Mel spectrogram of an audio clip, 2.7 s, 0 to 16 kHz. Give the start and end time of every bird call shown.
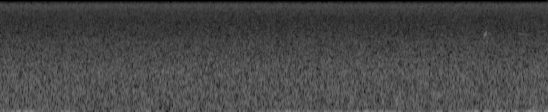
[2.30, 2.70] Rock Wren (Salpinctes obsoletus)

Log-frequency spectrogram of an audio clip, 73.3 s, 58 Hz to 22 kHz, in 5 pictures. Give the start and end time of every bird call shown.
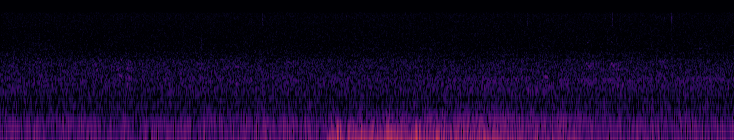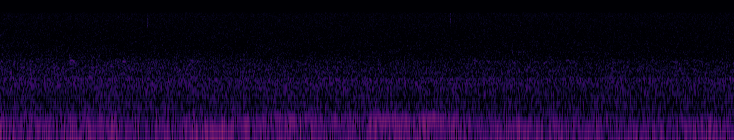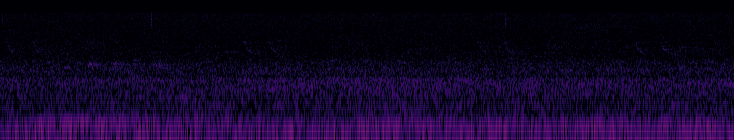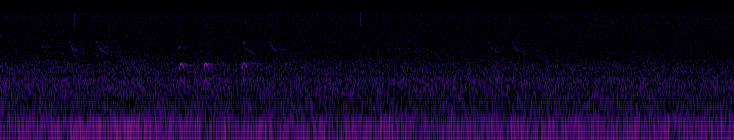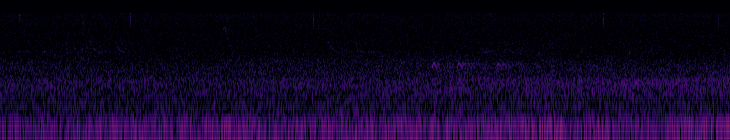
[0.00, 5.21] Canada Goose (Branta canadensis)
[11.51, 12.61] American Crow (Corvus brachyrhynchos)
[31.01, 32.71] American Crow (Corvus brachyrhynchos)
[47.41, 49.41] American Crow (Corvus brachyrhynchos)
[67.11, 68.11] American Crow (Corvus brachyrhynchos)
[68.41, 69.31] American Crow (Corvus brachyrhynchos)

